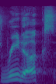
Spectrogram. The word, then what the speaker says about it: RDVX: dampening and torsional rigidity rdvx pronounced Redux is a new grip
